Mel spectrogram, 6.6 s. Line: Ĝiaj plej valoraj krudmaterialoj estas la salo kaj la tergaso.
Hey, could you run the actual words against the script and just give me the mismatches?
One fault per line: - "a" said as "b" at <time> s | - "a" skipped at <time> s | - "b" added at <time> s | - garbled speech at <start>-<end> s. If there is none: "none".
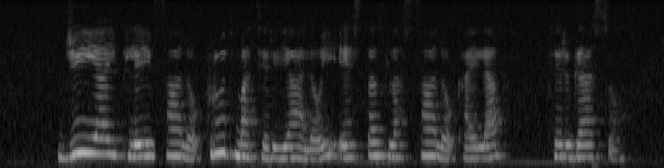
- "valoraj" said as "salo" at 1.5 s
